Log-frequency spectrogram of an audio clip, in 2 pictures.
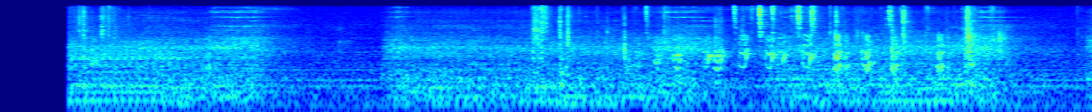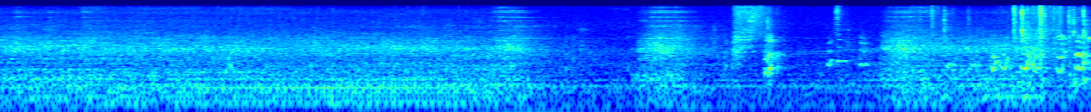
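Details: A guinea pig, filmed close-up and teased by being made to wait, begs for food with quick runs of heavy clucking nose-snorts and short squeaks, repeated in bursts over a constant mechanical hum.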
